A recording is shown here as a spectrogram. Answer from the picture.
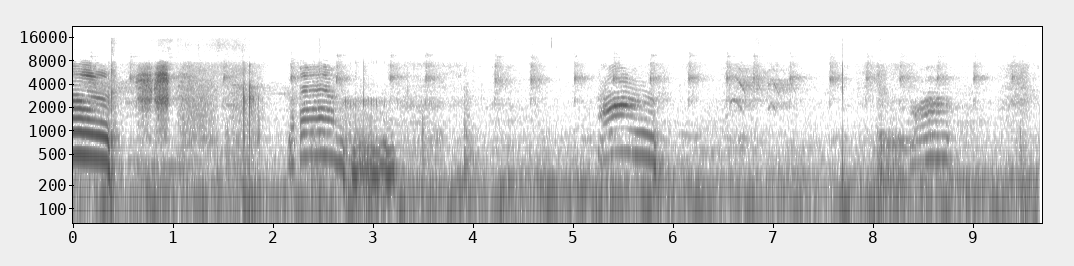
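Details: Domestic cat relaxing in the sun gives four separate meows spread across the recording, each rising then falling, with soft rustling and low background hum between calls.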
